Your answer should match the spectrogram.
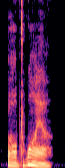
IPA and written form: bɑːbd ˈwaɪə (barbed wire)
